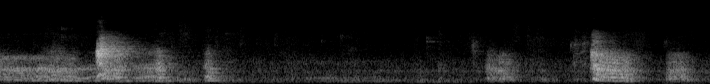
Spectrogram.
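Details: Small Biewer and Golddust Yorkshire terriers, Lorka, Becca, Indy, Zoeï and Oscar, giving sharp, high yappy barks in scattered bursts, with a low growl-like murmur between them.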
